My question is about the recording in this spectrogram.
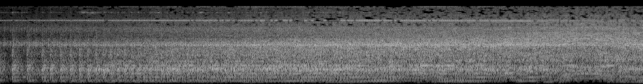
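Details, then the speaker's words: Stepper motor on a cheap TB6600 analog driver without microstepping: a hiss while merely holding, then rough, raspy whirring with thin whistles when stepping at moderate speed. The same motor was quiet on the DM556 digital driver. "you hear there's this hissing when it's just holding even without any movement it makes a lot of noise and then when i turn it on the steps are very rough so there's no micro stepping right now"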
